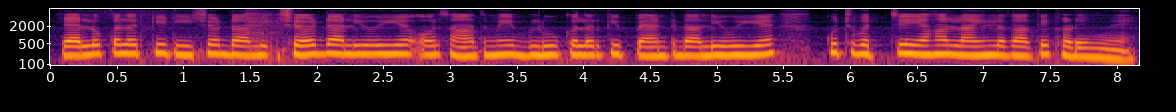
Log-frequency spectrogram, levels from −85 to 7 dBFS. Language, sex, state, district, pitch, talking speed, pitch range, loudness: Hindi, female, Punjab, Fazilka, 215 Hz, 190 wpm, 205-230 Hz, -15 LUFS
